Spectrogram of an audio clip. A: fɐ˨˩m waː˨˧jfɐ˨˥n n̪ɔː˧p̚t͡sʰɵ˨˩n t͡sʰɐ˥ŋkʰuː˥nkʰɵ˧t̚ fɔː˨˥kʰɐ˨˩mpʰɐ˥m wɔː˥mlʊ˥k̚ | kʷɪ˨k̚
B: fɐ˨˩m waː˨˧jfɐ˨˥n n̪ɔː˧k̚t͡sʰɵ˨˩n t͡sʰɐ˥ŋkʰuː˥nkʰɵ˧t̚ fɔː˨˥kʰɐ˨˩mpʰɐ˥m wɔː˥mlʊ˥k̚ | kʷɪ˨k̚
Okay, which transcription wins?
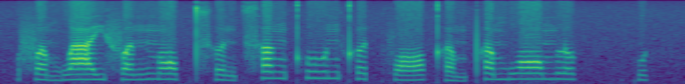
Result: A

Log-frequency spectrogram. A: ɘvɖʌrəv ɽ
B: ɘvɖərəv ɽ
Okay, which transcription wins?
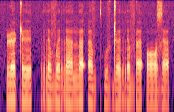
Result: B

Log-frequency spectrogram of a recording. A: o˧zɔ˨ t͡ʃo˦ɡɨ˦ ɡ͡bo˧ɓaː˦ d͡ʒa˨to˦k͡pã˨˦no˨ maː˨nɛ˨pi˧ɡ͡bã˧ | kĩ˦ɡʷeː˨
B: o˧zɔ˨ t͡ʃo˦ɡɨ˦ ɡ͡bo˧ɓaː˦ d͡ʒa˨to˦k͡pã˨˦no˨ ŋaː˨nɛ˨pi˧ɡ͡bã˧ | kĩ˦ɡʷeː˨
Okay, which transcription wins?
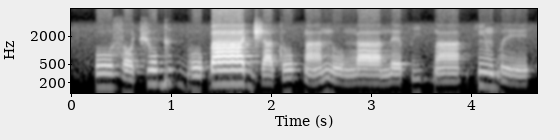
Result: B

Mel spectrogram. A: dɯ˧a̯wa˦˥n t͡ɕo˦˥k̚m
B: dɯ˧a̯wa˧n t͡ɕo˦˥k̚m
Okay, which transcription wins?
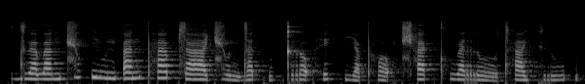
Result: A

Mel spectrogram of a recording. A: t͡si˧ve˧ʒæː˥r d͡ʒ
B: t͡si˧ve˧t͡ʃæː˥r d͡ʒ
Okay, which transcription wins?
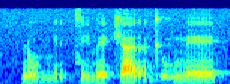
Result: B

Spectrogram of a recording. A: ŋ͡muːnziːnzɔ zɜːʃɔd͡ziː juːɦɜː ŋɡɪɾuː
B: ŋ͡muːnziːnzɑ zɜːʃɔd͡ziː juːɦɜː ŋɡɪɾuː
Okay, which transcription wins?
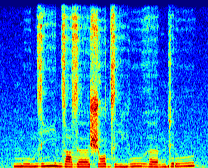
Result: B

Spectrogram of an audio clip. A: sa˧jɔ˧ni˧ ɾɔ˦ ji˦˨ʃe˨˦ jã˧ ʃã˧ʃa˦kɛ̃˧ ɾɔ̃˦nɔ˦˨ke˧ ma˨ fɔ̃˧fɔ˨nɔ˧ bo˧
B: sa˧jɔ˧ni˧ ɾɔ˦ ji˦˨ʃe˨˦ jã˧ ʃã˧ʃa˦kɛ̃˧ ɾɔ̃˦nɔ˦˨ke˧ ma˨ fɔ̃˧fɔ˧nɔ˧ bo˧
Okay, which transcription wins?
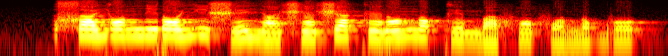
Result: A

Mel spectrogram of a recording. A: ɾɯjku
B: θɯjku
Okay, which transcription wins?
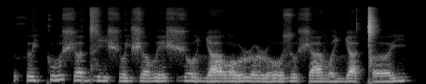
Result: B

